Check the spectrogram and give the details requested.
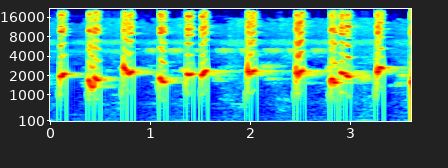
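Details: Long 'ropel panjang' song of a yellow-vented bulbul, played to make other bulbuls answer: quick gurgling notes that bend downward and then level off, delivered in close irregular bursts.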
